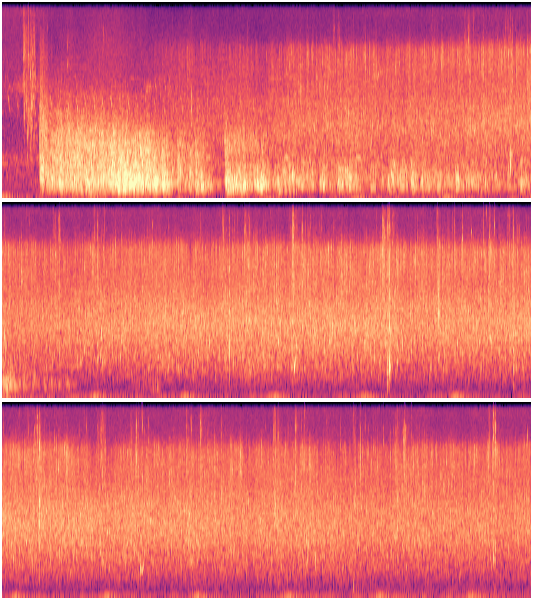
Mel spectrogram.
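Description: Thunderstorm: a long roll of thunder, loudest in the first few seconds and dying away by about twelve seconds in, over steady rain that continues with scattered sharp ticks.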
